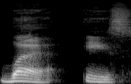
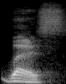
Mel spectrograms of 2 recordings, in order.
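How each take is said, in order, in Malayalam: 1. രണ്ട് വാക്കുകളും പൂർണ്ണമായും വെവ്വേറെ പറയുന്നു. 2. രണ്ട് വാക്കുകളും ചേർന്ന് ഒരു ചെറിയ അക്ഷരമായി മാറുന്നു.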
